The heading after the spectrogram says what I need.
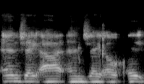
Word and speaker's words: Njinjoh: Njinjoh. The N is silent. Don't forget it.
